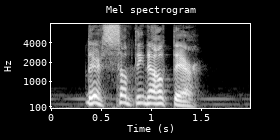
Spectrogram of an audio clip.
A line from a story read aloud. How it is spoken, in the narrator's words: Derek cried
